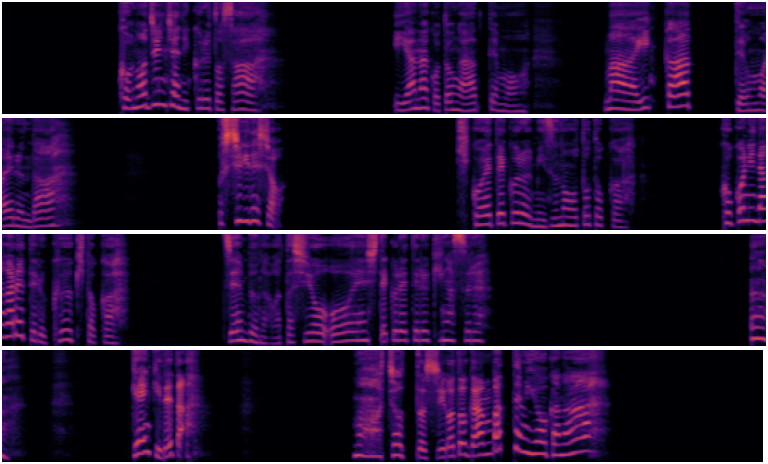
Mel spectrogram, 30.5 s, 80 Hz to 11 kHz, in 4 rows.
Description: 預かり：女性
セリフ４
